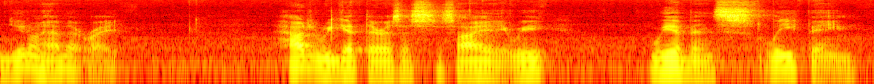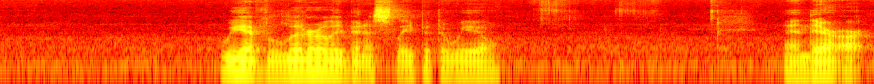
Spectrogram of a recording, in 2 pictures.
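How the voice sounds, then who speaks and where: A man in his forties with a deep voice, talking earnestly in a reflective monologue, pausing and restarting as he goes. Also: vocal fry, a little mellow, a little hiss or hum. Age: 40s. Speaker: vlogger.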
